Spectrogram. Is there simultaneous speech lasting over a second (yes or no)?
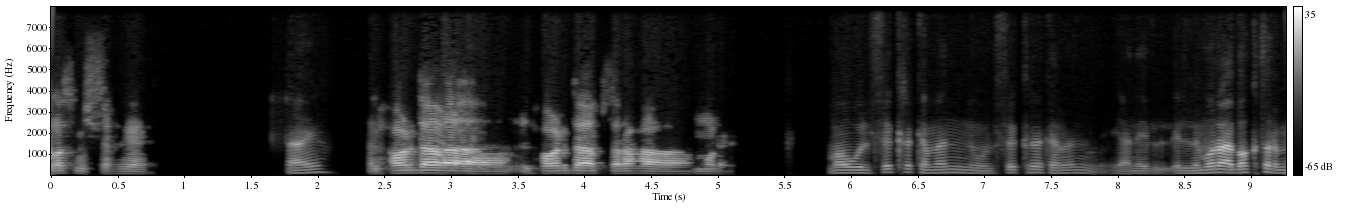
no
